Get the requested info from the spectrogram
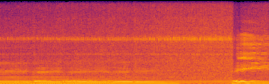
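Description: Acoustic-electric guitar played through a small portable amplifier: a chord rings and sustains with a steady, drone-like tone, then thins out about three seconds in, and a short sliding pitched sound rises and falls near the end.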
